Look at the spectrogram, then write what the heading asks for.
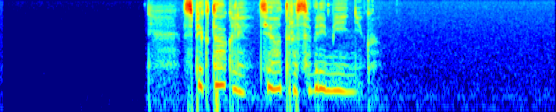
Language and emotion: Russian, sad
